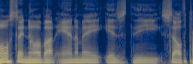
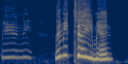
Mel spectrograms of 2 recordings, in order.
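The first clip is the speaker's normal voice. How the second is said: very high, hyped-up business guru voice. Imagining who would monopolize whose time, do a Gary Vee impression. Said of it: "That's the best Gary V impression I've".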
